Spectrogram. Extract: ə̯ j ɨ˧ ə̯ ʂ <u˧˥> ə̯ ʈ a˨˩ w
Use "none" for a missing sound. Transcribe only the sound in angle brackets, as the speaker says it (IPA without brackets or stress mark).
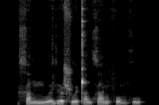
u˨˩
